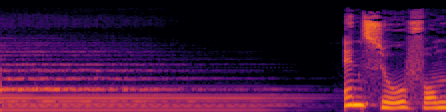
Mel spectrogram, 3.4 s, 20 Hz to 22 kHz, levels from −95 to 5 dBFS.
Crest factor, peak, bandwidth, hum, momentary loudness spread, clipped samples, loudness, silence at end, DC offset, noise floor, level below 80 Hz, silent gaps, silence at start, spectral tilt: 22 dB; -4 dBFS; 15.5 kHz; none; 26 LU; under 0.1%; -21 LUFS; 0 s; under 0.1%; -55 dBFS; -72 dBFS; none; 0 s; -3.5 dB/octave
